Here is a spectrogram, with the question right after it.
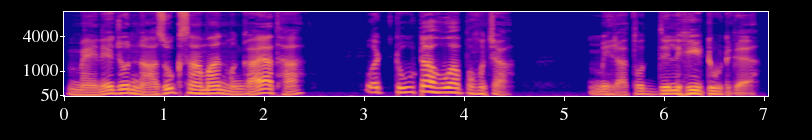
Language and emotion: Hindi, sad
